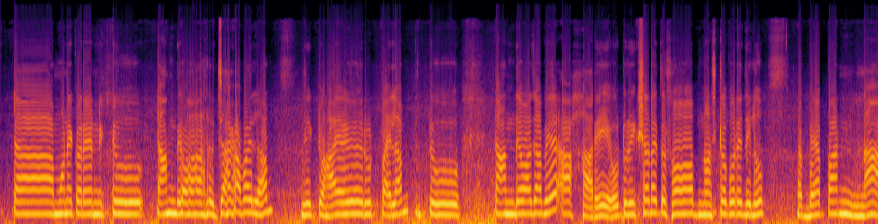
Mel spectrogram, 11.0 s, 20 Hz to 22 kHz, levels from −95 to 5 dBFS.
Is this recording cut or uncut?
uncut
